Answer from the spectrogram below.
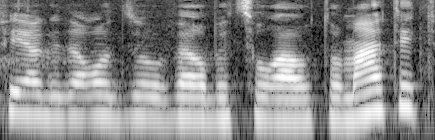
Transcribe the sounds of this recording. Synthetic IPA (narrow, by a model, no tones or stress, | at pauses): fiaɡd̪aʁo̞tzeove̞ʁbe̞t͡suʁaoto̞mat̪it̪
